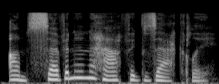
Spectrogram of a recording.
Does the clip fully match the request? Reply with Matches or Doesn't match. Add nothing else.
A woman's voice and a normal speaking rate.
Matches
